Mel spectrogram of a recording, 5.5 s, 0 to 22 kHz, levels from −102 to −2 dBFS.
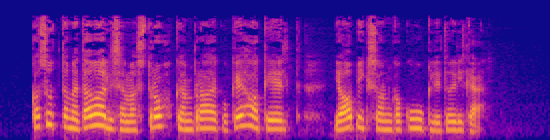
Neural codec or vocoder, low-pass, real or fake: none; 14.4 kHz; real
